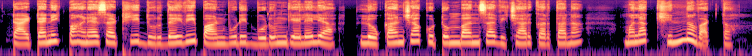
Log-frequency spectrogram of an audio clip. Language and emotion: Marathi, sad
